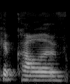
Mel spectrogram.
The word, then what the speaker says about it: Kipcolive: Um, Kipcolive rhymes with olive. That's the way I always tell people to remember my last name.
